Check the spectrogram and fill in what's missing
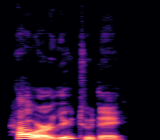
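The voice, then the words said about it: Robotic voice. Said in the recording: “Why do you sound like a robot?”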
